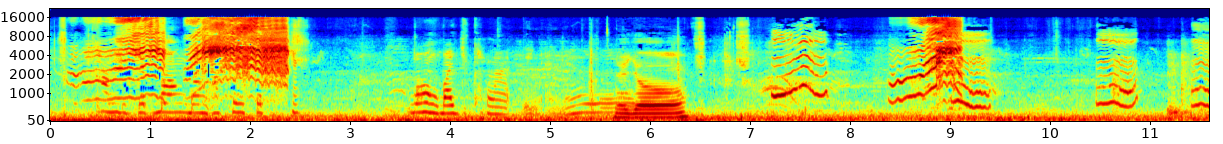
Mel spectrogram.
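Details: Screeching cries of Yaya's baby monkey begging for Yoyo's milk, loud harsh squeals in clusters, several swooping down then up, mixed with people talking and background hum.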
